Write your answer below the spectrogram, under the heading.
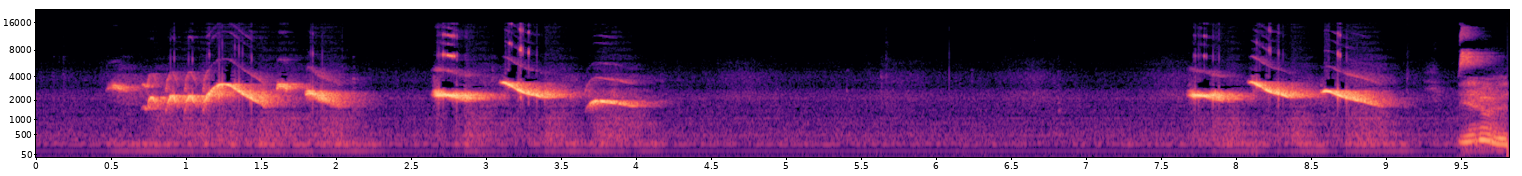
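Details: Green-winged saltator delivering rich whistled phrases of four or five slurred, rising-and-falling notes, repeated after pauses of about two and four seconds; a short noisy sound at the end.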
